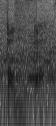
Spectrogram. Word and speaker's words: Tanta: Alors, il y a l'accent tonique sur le premier A, donc on dit Tanta.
